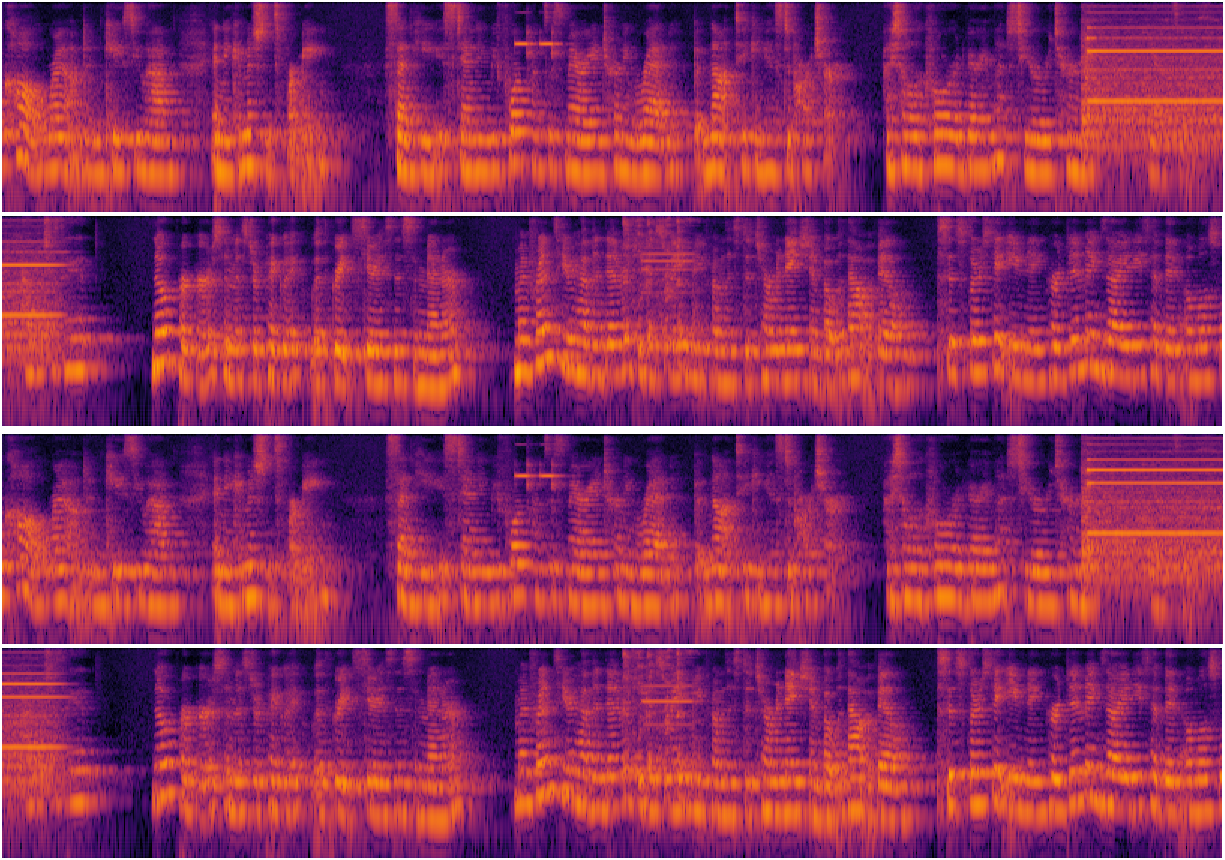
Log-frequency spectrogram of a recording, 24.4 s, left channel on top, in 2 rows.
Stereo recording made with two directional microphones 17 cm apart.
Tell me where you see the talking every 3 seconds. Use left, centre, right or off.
left, left, left, left, left, left, centre, right.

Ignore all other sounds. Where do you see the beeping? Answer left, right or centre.
centre.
